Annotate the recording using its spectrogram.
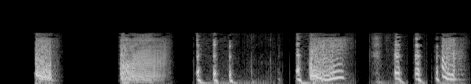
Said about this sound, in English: I'm going to give you a real one. Hold on. Here we go. Listen, you never heard this. Hey, this guy farting.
